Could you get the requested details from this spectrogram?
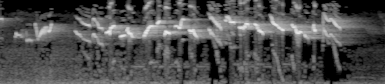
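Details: White-eye song used as a lure to prompt a pet bird to sing: a rapid, high, tumbling twitter of sharp slurred notes, nearly continuous for about four seconds before fading out.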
